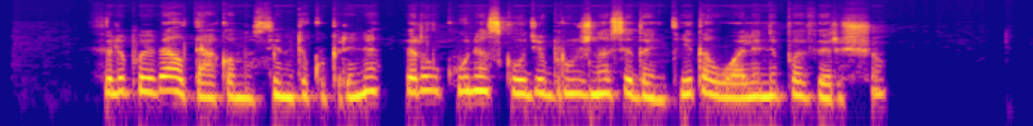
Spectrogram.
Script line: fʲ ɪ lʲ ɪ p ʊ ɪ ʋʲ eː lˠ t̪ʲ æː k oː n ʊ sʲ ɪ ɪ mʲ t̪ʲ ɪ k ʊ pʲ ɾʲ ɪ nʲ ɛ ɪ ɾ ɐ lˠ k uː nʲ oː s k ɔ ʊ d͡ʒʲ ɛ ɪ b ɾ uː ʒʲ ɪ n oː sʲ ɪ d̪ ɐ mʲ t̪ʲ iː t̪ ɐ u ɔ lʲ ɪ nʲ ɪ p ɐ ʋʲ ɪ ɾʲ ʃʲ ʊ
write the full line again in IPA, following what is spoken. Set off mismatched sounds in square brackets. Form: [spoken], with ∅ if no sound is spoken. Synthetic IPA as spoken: fʲ ɪ lʲ ɪ p ʊ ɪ ʋʲ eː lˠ t̪ʲ æː k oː n ʊ sʲ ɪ ɪ mʲ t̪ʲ ɪ k ʊ pʲ ɾʲ ɪ nʲ ɛ ɪ ɾ ɐ lˠ k uː nʲ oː s k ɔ ʊ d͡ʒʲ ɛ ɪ b ɾ uː ʒʲ ɪ n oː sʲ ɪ d̪ ɐ [nʲ] t̪ʲ iː t̪ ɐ u ɔ lʲ ɪ nʲ ɪ p ɐ ʋʲ ɪ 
